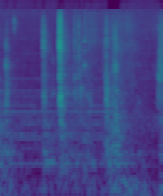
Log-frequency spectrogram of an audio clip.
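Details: Old HP inkjet printer, after fitting cartridges: a few short whirring bursts of the carriage shuttling across in a quiet room, an ordinary initialisation; the yellow LED then stops blinking.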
